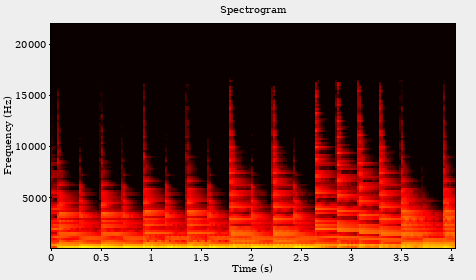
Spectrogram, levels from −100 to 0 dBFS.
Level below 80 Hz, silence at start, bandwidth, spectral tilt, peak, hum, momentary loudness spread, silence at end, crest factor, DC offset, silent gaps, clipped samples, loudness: -66 dBFS; 0 s; 13 kHz; -7 dB/octave; -20 dBFS; none; 7 LU; 0 s; 12 dB; under 0.1%; none; under 0.1%; -34 LUFS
